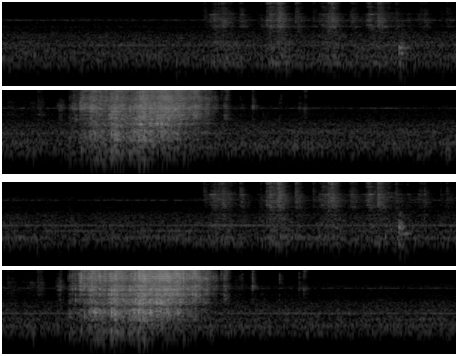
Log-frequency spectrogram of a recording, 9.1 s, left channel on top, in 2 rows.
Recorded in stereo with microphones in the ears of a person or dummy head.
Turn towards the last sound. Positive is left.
turn(degrees=-45)  # may be behind; listen again after turning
